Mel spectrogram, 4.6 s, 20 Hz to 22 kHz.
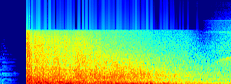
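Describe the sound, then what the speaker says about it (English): A single loud, close explosion from the 1995 Oklahoma City bombing at the Alfred Murrah Federal Building downtown, a sudden heavy blast followed by a long, dense rumbling roar that slowly fades over several seconds. "an explosion occurred at the Alfred Murrah Federal Building in downtown Oklahoma City"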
